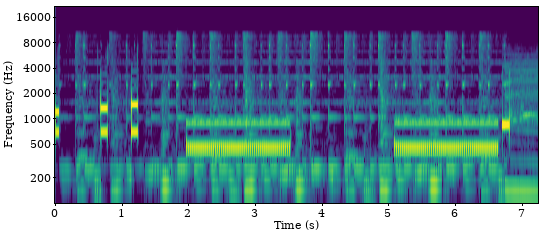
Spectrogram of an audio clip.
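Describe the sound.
Telephone ringing after dialing a police delegation office in Mexico: two long, steady ring tones over background music, with shorter tones between and after them.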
